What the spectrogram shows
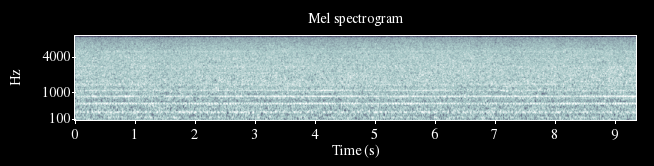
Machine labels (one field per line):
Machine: fan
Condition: normal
